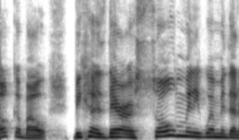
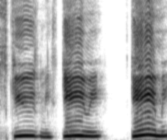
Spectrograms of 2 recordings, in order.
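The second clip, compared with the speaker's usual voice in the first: loud, high-pitched put-on hollered yell; 5 semitones higher, 5 dB louder than usual. Describing a guy at a gas station calling after the speaker, retelling a guy's yell. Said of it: "a guy yells".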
